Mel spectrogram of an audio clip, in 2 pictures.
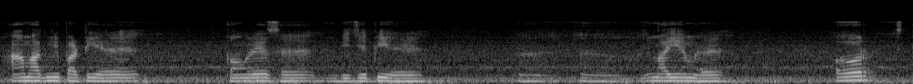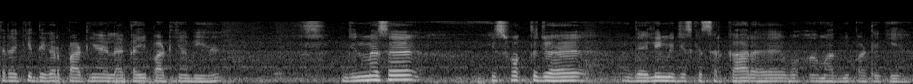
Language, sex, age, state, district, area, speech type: Urdu, male, 30-45, Delhi, South Delhi, urban, spontaneous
